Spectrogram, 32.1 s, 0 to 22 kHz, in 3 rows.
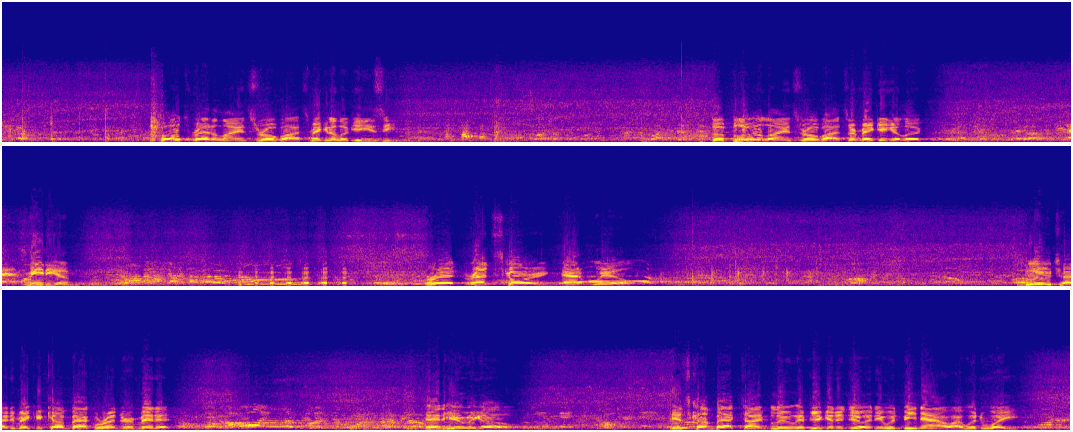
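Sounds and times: whirring ball launcher motors: 0:00.0 - 0:01.9
murmur of crowd voices: 0:00.0 - 0:32.0
steady background hiss: 0:00.0 - 0:32.0.

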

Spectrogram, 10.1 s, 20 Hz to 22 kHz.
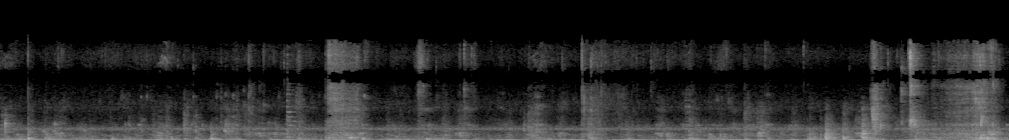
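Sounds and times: man chewing with wet mouth noises: 0:00.0 - 0:10.0.

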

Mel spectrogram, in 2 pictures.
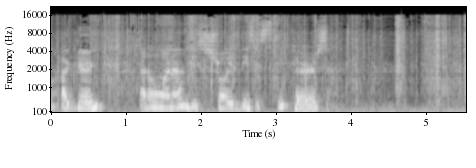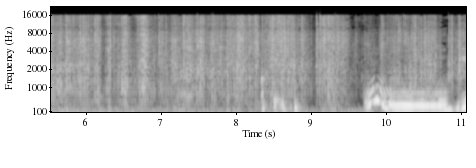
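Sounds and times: packaging crinkling: 0:00.0 - 0:11.0.

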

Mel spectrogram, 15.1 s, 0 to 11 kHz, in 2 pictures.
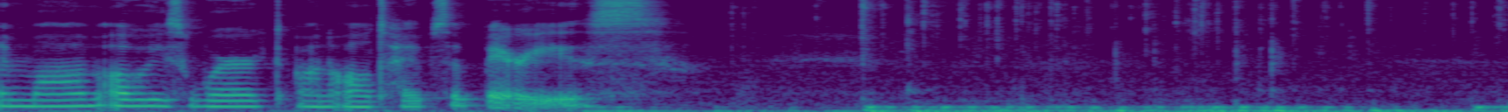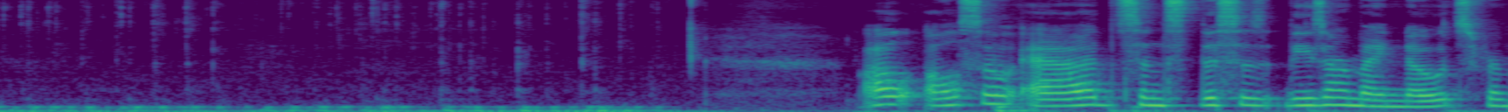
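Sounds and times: typing on computer keyboard: 0:03.6 - 0:11.0.

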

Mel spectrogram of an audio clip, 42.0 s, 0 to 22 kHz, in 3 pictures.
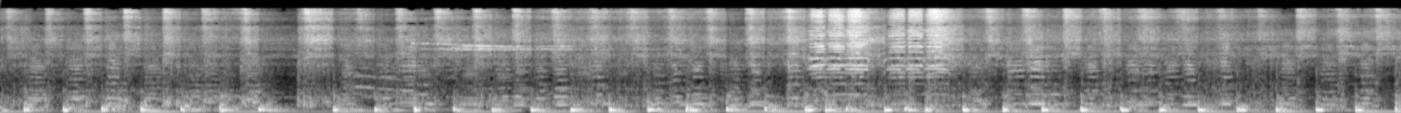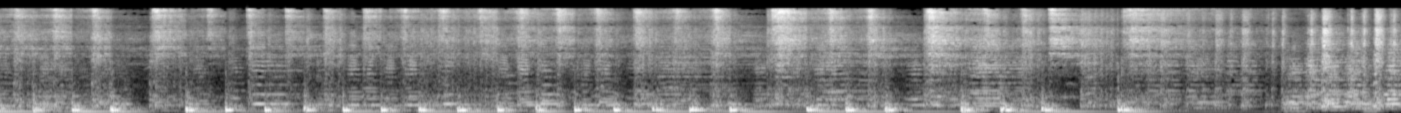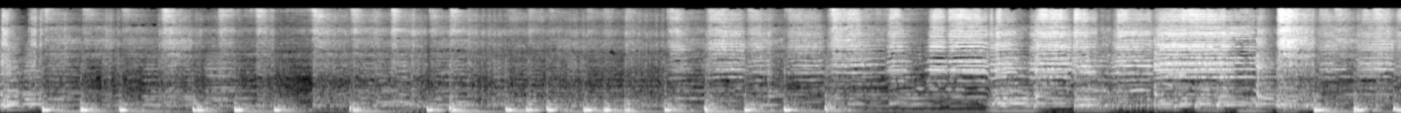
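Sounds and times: drum beat: 0:00.0 - 0:26.9, 0:28.2 - 0:37.0, 0:38.2 - 0:42.0
brass band playing: 0:00.0 - 0:42.0.

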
